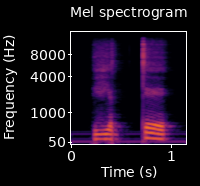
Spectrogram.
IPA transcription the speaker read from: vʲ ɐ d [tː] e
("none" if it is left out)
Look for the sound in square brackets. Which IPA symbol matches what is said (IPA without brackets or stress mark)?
tː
